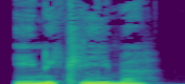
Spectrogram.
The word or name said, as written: indeklima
